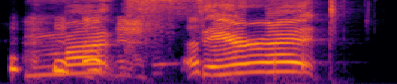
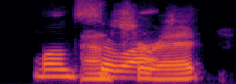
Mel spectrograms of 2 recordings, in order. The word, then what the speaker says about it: Montserrat: Montserrat Caballera. – Oh my gosh. You can't read it. We don't need it. – Montserrat, M-O-N-T-S-E-R-R-A-T. – Montserrat.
